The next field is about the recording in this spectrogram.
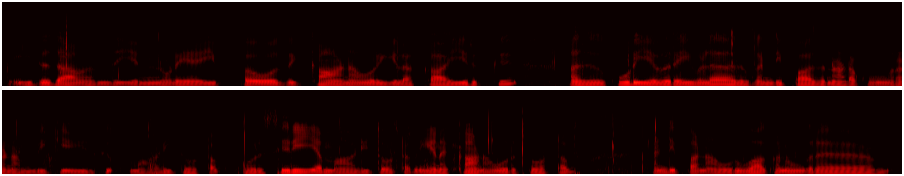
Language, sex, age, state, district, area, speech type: Tamil, female, 45-60, Tamil Nadu, Mayiladuthurai, urban, spontaneous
